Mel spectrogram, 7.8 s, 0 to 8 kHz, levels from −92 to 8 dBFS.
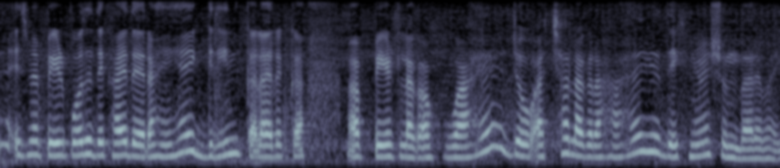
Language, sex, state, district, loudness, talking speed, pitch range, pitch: Hindi, male, Bihar, Bhagalpur, -28 LUFS, 200 wpm, 200-245 Hz, 215 Hz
